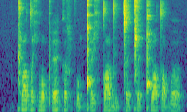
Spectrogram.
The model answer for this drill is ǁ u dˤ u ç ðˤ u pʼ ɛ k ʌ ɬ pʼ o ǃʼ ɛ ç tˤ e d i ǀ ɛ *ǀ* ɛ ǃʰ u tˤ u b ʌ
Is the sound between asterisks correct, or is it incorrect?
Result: incorrect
